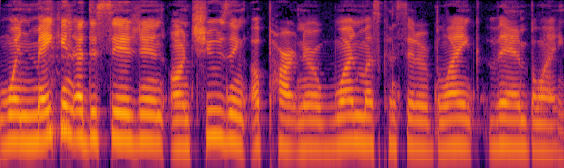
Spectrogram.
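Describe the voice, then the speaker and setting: A woman speaks with an American accent in an ordinary speaking voice, her pitch fairly low and her intonation fairly even. The pace is fairly slow, and the recording is very clean with a silent background. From Florida. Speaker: podcast host. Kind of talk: casual interview.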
